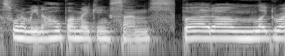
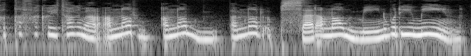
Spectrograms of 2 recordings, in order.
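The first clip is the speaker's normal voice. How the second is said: higher-pitched, indignant denial; upset protest; 5 semitones higher than usual. Retold or imitated. Answering people who call her tone rude, upset. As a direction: protest in baffled, offended disbelief. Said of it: "then I sound even more upset".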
